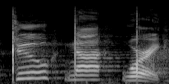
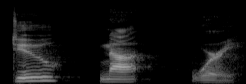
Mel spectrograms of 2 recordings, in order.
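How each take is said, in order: First: "Do not worry" slow and firm, without pauses; emphatic command. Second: "Do... not... worry", low and soft, paused between words; word-by-word pause. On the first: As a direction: stretch "Do not worry" in full voice. Repeats quote while building up. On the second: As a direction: let each word of "Do not worry" land separately, quietly. Quotes Jesus word by word. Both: Retold or imitated.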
